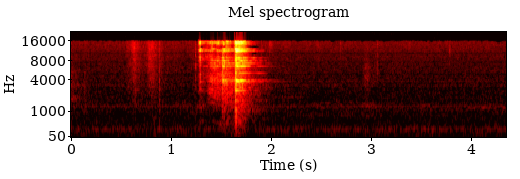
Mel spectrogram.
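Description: A brief clatter and ringing clink of a kitchen utensil against a hard container, about a second and a half in, over quiet room tone with a faint steady hum.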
